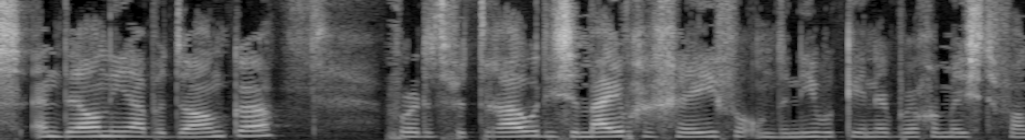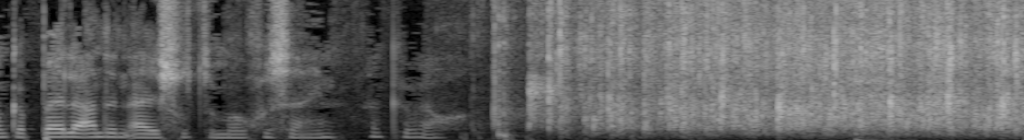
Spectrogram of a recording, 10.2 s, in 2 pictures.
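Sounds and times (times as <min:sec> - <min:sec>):
speech: 0:00.2 - 0:08.1
audience applause: 0:07.6 - 0:10.2.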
